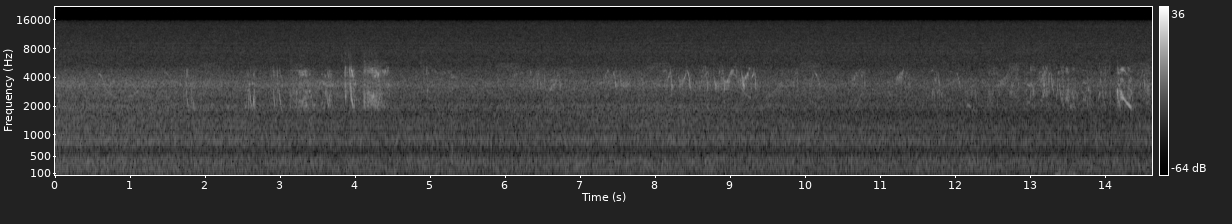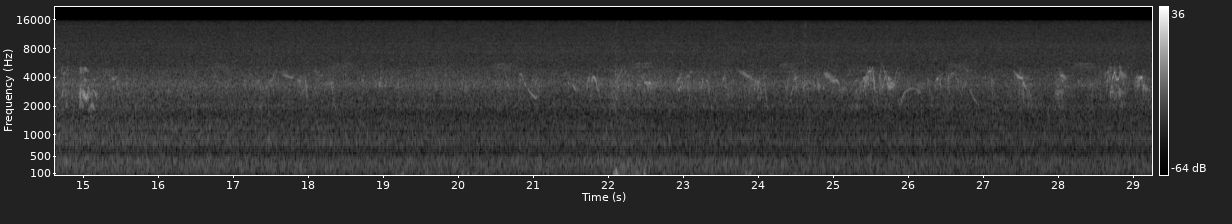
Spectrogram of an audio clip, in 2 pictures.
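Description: Birds chirping and calling in many short, high notes over a steady low rushing background, with a couple of brief low thumps about halfway and three-quarters through.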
